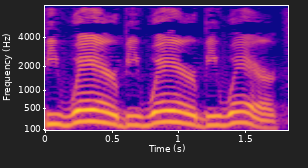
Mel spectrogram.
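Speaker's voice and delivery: ordinary delivery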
